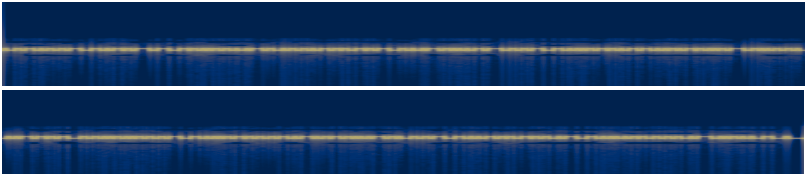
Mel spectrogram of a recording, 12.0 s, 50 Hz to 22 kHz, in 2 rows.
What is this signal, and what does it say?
RTTY, about 45.45 baud. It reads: UNION TO SPECIAL OPERATIONS AND STRIKE MISSIONS IN REGIONAL CONFLICTS.
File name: fsk170 / usnavy5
